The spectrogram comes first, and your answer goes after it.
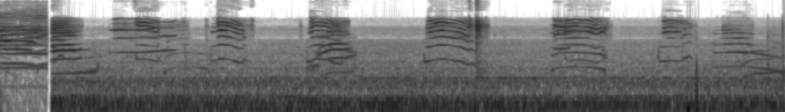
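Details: Cats and kittens giving separate short meows, each bending up then down, repeated about once a second over a low steady hum in the background.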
